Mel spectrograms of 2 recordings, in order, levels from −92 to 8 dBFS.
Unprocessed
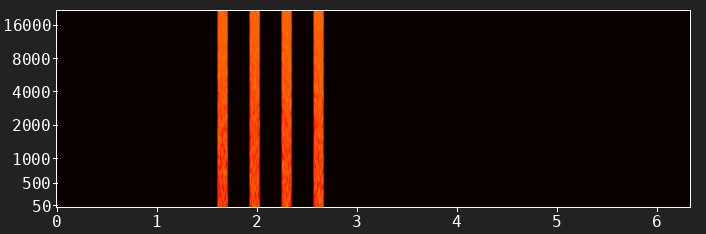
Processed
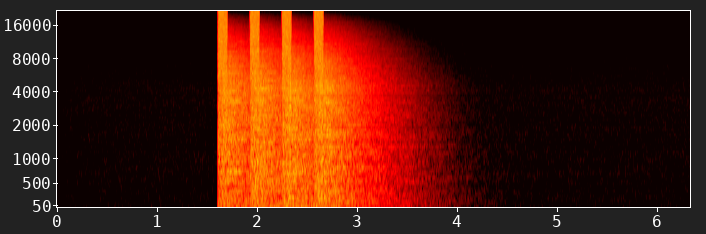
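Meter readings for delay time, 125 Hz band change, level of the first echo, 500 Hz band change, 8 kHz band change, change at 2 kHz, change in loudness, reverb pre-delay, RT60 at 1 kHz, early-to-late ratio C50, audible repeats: no echo, +11.0 dB, no echo, +11.5 dB, +7.0 dB, +12.0 dB, +7.0 dB, 30 ms, 1.7 s, -3.0 dB, no echo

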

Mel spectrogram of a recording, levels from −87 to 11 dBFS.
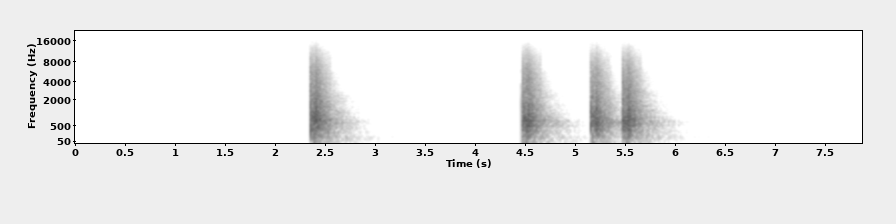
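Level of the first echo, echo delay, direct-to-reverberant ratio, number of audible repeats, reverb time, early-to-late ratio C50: no echo, no echo, 10.0 dB, no echo, 0.60 s, 16.5 dB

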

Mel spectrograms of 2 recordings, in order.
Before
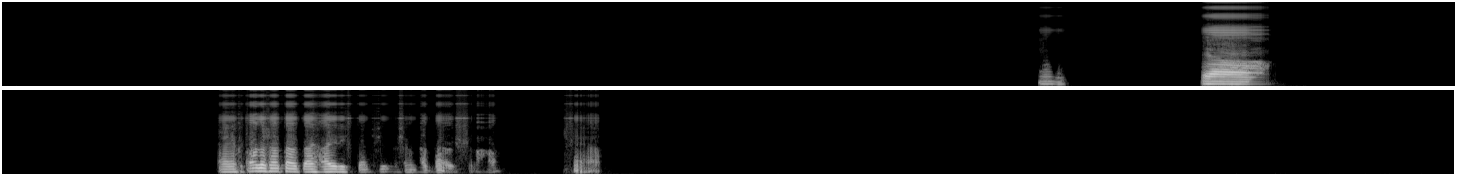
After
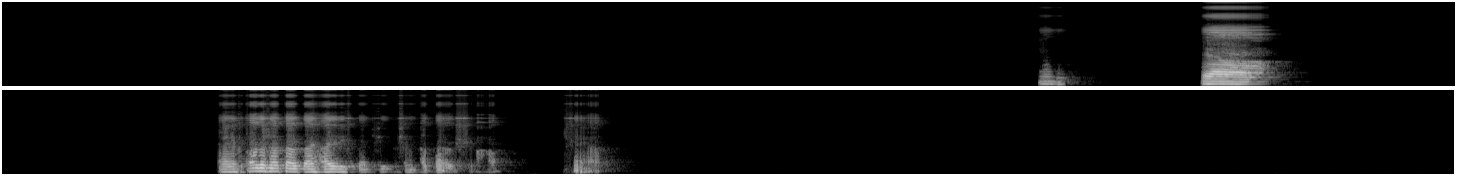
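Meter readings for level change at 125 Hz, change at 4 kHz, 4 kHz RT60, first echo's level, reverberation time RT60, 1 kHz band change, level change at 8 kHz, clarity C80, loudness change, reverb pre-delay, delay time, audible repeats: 0.0 dB, +1.5 dB, 0.40 s, no echo, 0.75 s, +0.5 dB, 0.0 dB, 15.5 dB, 0.0 dB, 14 ms, no echo, no echo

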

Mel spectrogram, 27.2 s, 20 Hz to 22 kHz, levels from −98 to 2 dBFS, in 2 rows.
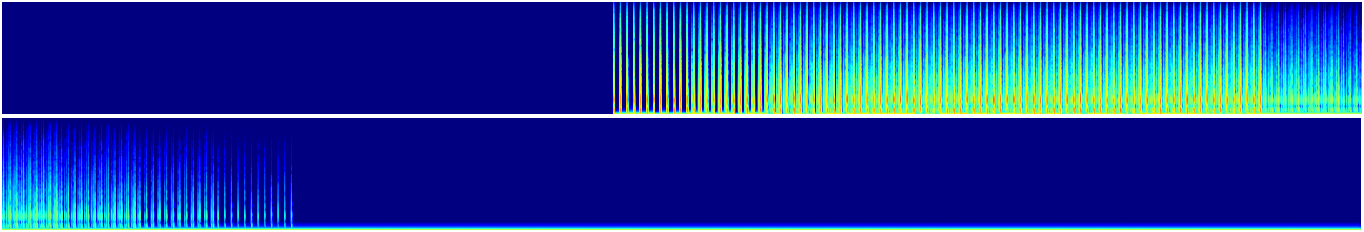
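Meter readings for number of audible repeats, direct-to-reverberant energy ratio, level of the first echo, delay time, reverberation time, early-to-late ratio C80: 4, no reverb, -18.5 dB, 782 ms, no reverb, no reverb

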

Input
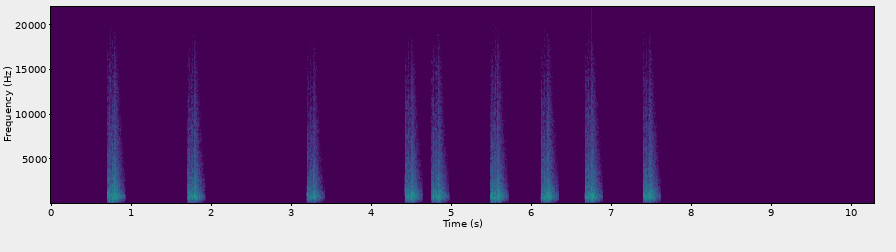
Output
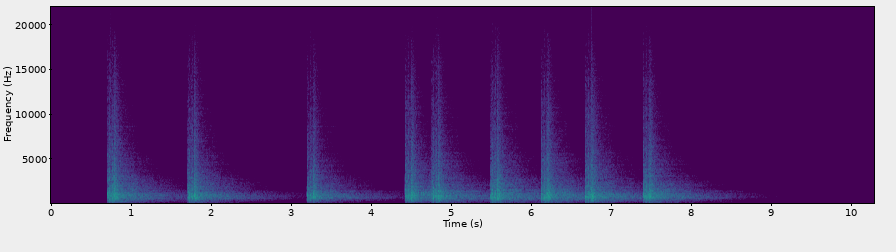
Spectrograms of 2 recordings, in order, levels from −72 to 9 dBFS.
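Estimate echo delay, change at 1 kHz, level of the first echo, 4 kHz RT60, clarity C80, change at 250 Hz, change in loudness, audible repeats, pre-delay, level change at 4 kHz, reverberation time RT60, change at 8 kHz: 227 ms, +1.5 dB, -18.5 dB, 1.6 s, 6.0 dB, +1.5 dB, 0.0 dB, 1, 28 ms, +1.0 dB, 2.6 s, +0.5 dB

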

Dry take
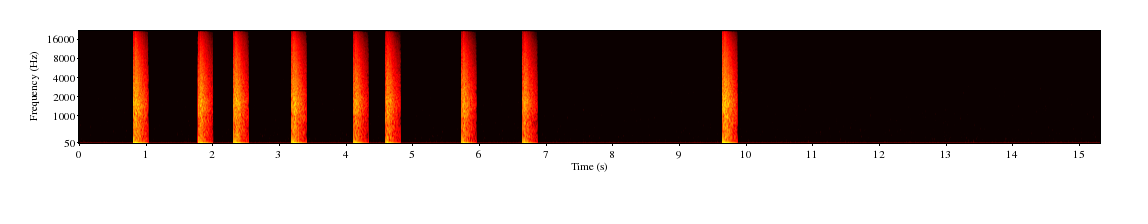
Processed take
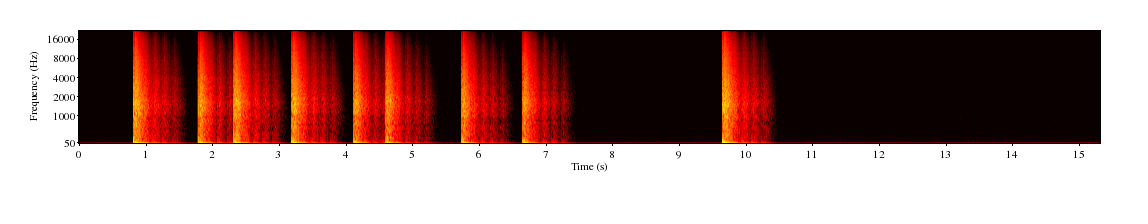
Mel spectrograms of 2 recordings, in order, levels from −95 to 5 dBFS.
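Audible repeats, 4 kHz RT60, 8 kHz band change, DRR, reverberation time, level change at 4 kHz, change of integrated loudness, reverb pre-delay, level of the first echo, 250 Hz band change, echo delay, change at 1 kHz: 3, no reverb, 0.0 dB, no reverb, no reverb, 0.0 dB, 0.0 dB, no reverb, -19.0 dB, 0.0 dB, 145 ms, 0.0 dB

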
